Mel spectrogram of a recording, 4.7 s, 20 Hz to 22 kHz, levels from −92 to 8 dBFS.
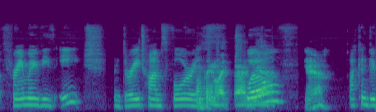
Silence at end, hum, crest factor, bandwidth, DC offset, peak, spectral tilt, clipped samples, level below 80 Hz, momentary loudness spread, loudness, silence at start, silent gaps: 0 s; none; 18 dB; 10.5 kHz; under 0.1%; -10 dBFS; -5 dB/octave; under 0.1%; -78 dBFS; 18 LU; -27 LUFS; 0.15 s; none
